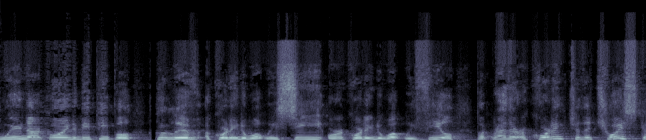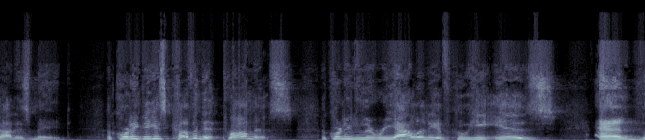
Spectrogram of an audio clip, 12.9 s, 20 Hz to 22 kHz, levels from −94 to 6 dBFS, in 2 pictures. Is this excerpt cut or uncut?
uncut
